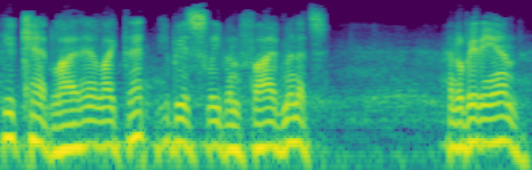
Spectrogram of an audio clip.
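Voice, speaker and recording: A man's voice: mid-range voice, fairly even intonation, normal speed, lightly acted. An actor in an old-time radio drama playing a worn-out fugitive prisoner, plainspoken, wry and resigned to his fate. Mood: weary, numb. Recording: dull, noisy old radio recording.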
